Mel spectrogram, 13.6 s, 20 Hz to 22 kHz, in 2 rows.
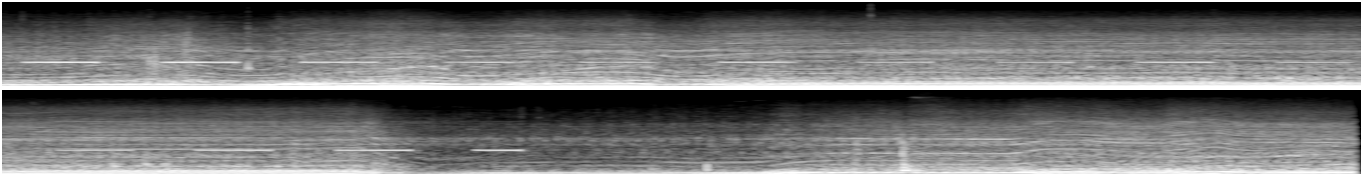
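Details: Kubota R520 hydrostatic wheel loader after swapping its forward and reverse relief valves: diesel pulls steadily under drive load with the reverse alarm beeping about four times a second. Forward now hits relief with the wheels not spinning, pointing to the relief valve that had been in the reverse circuit.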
